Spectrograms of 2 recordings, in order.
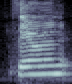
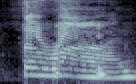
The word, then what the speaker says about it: Therron: he's my guest on today help me welcome theen welcome how are you sir how are you I'm doing wonderful I hope I'm pronouncing your name correct yeah you're close just say it f all right Theon thank you so much I'm so happy to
